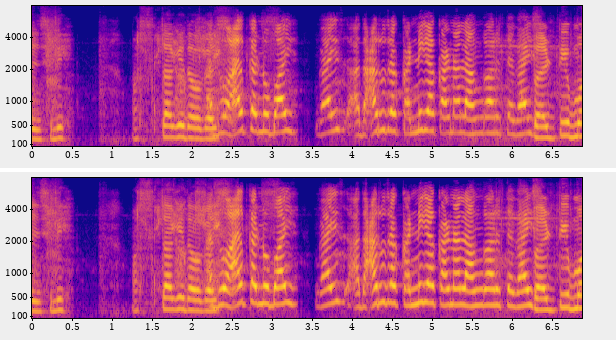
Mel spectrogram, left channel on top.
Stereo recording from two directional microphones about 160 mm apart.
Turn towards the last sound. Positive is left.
turn(degrees=-25)  # may be behind; listen again after turning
